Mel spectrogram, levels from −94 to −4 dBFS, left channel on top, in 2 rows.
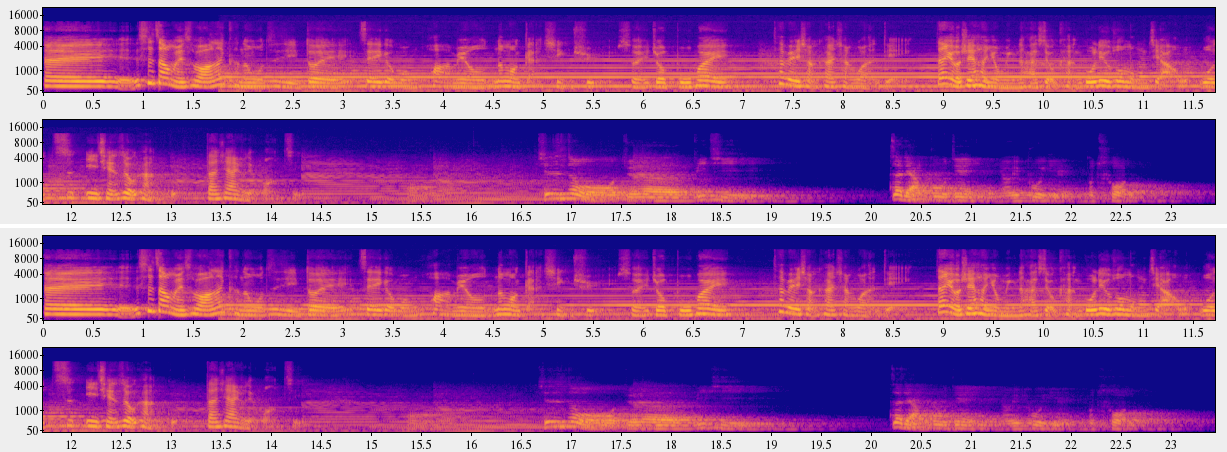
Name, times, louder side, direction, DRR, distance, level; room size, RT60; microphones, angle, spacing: voice 1, 0.0-6.9 7.3-8.7 8.9-13.1 13.4-14.3, equal, 5° left, 10 dB, 0.8 m, -26 dB
sound 1, 1.6-18.4, left 2 dB, 55° left, 1.0 m, -44 dB
sound 2, 1.7-16.3, left 2 dB, 35° left, 2.0 m, -32 dB
voice 2, 15.4-15.9 16.7-19.0 20.2-22.5, left 1 dB, 80° left, 1 dB, 3.5 m, -32 dB
26.0 x 18.5 x 8.9 m, 2.1 s
head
